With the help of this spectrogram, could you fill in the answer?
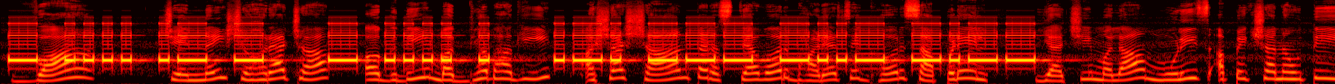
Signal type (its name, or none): Morse code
